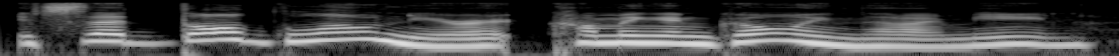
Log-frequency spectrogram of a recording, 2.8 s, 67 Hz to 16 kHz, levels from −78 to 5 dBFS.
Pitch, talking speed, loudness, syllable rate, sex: 245 Hz, 255 wpm, -15 LUFS, 4.8 syllables/s, female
